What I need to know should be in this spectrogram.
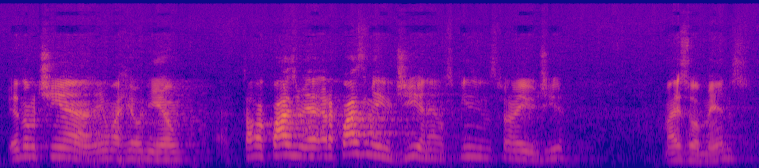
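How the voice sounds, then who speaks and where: A man teaching a church Sunday school class, telling a story in a lively way and acting out the voices. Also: on the high side, brisk. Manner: lively storyteller who acts out dialogue. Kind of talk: anecdote told to a church class. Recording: reverberant church hall.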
